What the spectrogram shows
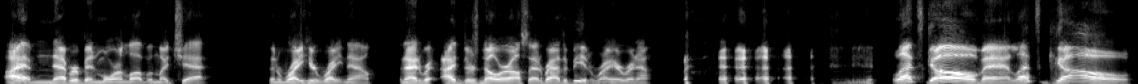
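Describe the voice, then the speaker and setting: On his casual sports betting livestream, a New York man aged forty chats with energy and speaks straight to his viewers. He talks at a measured pace with a medium-pitched voice, recorded dry at studio quality.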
